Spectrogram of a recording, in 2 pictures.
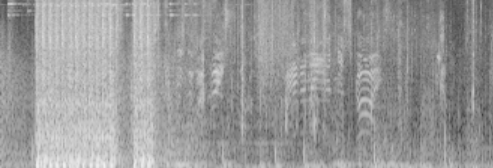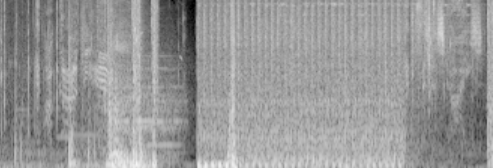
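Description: A rifle fires rapid bursts of loud gunshots.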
